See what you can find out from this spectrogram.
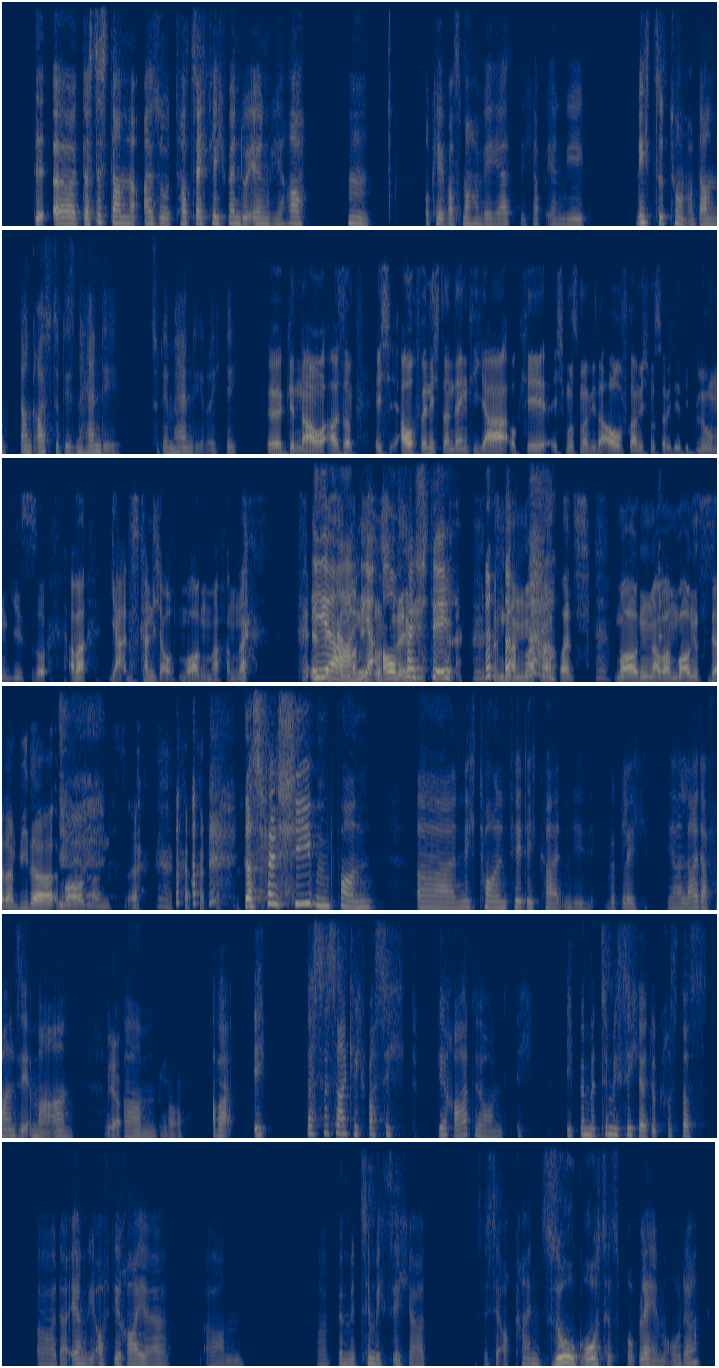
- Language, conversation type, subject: German, advice, Warum greifst du ständig zum Handy, statt dich konzentriert auf die Arbeit oder das Lernen zu fokussieren?
- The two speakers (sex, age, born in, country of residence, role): female, 65-69, Germany, United States, advisor; male, 18-19, Germany, Germany, user
- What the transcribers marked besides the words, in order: giggle; laughing while speaking: "verstehe"; laughing while speaking: "schlimm. Und dann macht man’s halt"; laugh; other noise; laugh; stressed: "Verschieben"; laugh; stressed: "so"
